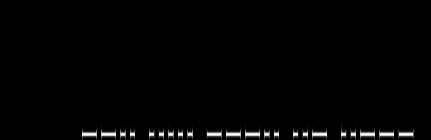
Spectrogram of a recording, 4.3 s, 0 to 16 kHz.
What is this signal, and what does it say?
Morse code, heard as a keyed tone, about 25 wpm, 700 Hz. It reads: Z58U2
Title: Code Groups - 5 Letter:Numbers - 25wpm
